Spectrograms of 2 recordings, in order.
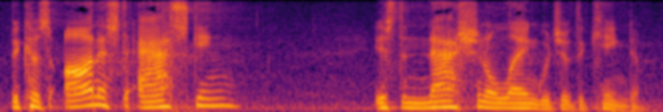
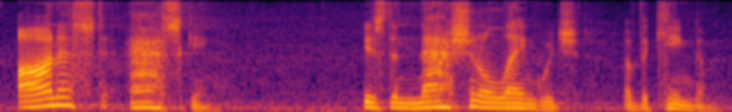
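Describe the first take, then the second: First: Said in the usual way. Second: "Honest asking" drawn out slow, weight on "Honest"; slower emphatic repeat. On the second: Shown as a demonstration. Pastor pressing his point home, slow emphatic. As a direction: lean into "Honest" slowly. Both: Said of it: "repeated line".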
